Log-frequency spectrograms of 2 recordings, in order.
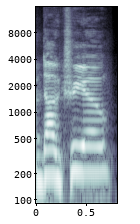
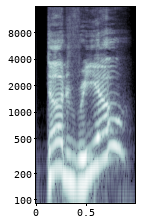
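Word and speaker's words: Dugtrio: cedra d Doo evolves into a Doug Trio wait a minute dud Rio dude I've been saying it wrong for like 10 plus years got Max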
